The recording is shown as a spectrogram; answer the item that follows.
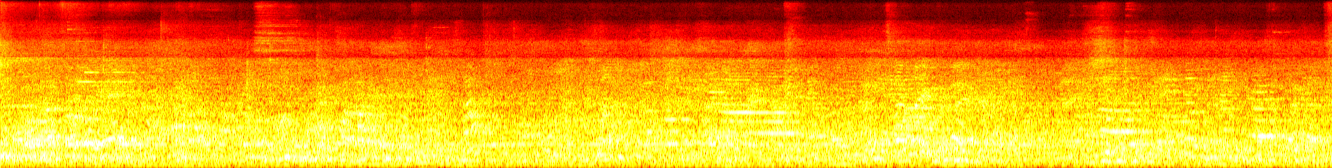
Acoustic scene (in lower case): restaurant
